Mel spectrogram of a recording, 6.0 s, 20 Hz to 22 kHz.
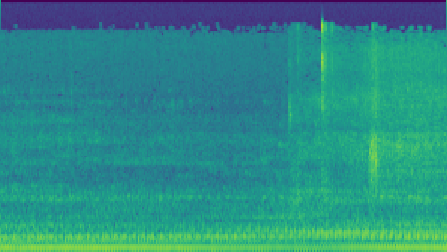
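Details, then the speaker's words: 1992 Chevrolet S10 Blazer idling on a cold day after plug wires replaced to cure a multi-miss: low, steady rumble with even beat, no stumbles, no check engine light; leaking catalytic converter and a vacuum leak noted. "Not even a check engine light. It used to pop up when it had a multi-miss. It used to miss really bad. Now it's nice and smooth."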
